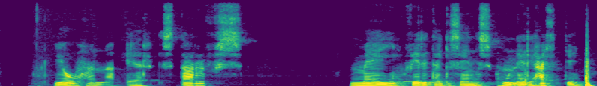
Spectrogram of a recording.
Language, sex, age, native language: Icelandic, male, 13, Icelandic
